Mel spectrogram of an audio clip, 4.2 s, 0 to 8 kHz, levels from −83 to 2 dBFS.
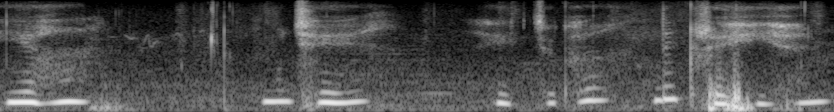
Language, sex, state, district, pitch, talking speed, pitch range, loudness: Hindi, female, Himachal Pradesh, Shimla, 275 Hz, 100 wpm, 260-290 Hz, -16 LUFS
